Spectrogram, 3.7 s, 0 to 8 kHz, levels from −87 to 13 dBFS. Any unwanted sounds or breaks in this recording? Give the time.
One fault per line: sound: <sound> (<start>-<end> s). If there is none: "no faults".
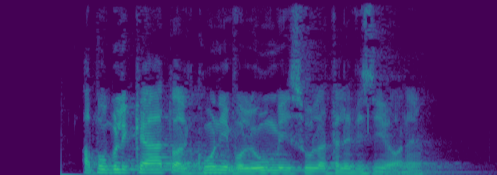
no faults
